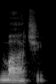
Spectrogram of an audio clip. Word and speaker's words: Machi: here because i don't want to get her name wrong yes it was machi like i was saying that could have been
